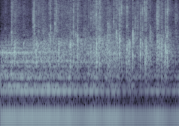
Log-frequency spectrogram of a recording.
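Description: Steady applause from an audience, a dense crackle of many hands clapping at once, sustained and fairly loud throughout with no voices on top, over a low constant hum.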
